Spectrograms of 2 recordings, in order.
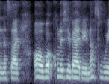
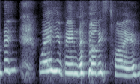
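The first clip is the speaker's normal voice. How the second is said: talking through laughter, higher pitch; 10 semitones higher, 3 dB louder than usual. Reacting to a viewer who returns to the live stream, laughing while talking. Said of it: "I'm actually dying with laughter".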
